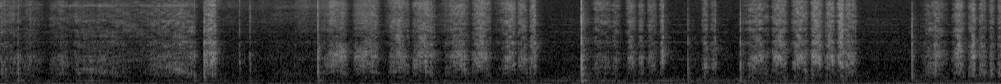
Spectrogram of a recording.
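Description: The end and handle of an orange paintbrush are dragged across the lid of a printed cardboard paint-set box resting on a dark table. The result is a dry, rasping scratch-and-rub sound in repeated broadband strokes over a steady low hum, with a few sharp ticks along the way.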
